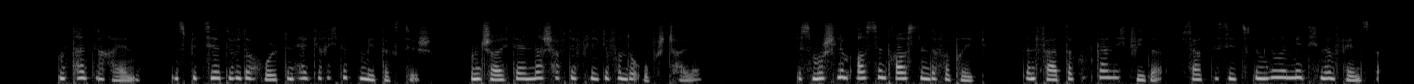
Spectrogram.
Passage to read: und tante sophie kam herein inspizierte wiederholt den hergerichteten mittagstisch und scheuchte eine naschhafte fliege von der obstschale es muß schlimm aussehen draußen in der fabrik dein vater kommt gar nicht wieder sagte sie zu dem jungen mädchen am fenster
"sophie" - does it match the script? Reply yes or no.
no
